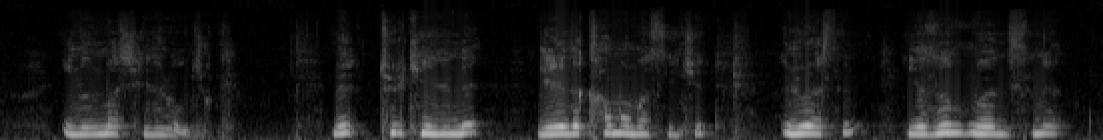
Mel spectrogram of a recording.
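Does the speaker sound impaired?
Yes: cerebral palsy; no speech until age 6, school speech difficulty, reading not fluent, practised reading aloud before mirror.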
